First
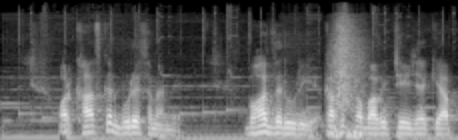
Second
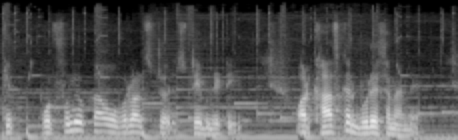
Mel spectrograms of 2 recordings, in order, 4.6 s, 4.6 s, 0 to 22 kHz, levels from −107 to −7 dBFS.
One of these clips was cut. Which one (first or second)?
first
